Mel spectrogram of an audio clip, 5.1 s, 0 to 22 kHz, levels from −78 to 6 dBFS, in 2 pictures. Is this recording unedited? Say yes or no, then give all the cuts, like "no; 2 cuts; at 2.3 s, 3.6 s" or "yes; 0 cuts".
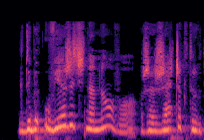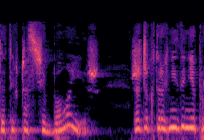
yes; 0 cuts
